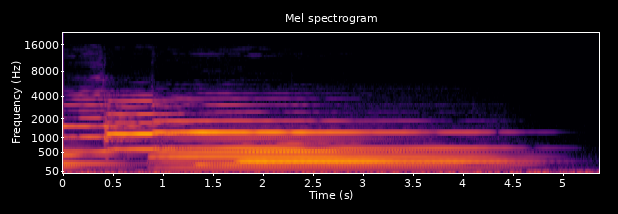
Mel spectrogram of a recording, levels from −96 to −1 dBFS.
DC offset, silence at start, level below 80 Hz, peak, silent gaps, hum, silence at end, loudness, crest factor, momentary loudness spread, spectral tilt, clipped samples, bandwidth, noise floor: under 0.1%; 0 s; -60 dBFS; -16 dBFS; none; none; 0.6 s; -28 LUFS; 14 dB; 14 LU; -7.5 dB/octave; under 0.1%; 7.2 kHz; -58 dBFS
